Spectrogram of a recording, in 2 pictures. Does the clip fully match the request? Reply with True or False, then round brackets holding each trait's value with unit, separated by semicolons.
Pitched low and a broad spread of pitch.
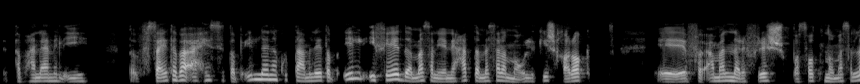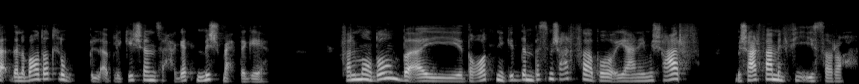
False (185 Hz; 5.8 semitones)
